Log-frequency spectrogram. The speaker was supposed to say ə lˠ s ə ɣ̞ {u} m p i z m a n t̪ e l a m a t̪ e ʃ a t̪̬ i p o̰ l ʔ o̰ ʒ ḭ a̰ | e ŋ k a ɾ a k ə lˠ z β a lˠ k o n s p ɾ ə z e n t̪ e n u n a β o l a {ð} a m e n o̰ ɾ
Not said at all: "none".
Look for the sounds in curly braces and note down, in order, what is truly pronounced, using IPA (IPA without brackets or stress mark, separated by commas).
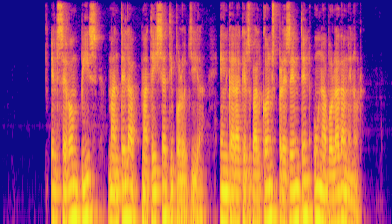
o, ð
